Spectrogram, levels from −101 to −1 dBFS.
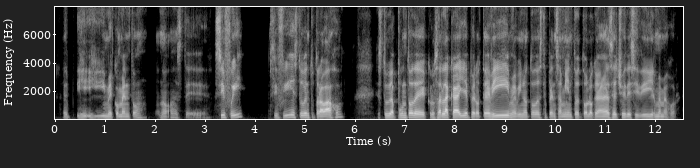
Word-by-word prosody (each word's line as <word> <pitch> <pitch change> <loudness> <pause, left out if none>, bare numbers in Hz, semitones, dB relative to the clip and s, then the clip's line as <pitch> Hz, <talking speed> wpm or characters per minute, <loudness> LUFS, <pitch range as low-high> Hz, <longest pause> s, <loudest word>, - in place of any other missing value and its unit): eh, 115 -1 -13
y 125 0 -8
y - - -4
me 120 -2 -2
comentó, 110 +1 -4 0.5
¿no?, 110 -1 -9
este, 120 - -13
sí 155 - +3
fui 155 +8 -1 0.5
sí 130 - -8
fui, 140 +7 -2
estuve 145 -2 -1
en 140 - -4
tu 120 - -15
trabajo, 130 +12 +3 0.7
estuve 135 0 -2
a - - +5
punto 145 +2 -1
de 130 -4 +4
cruzar 120 +1 -1
la 135 0 +7
calle, 130 +3 +6
pero 115 -5 -3
te 110 0 +2
vi, 145 +4 +4
me 120 -3 -1
vino 125 +2 -5
todo 125 0 -4
este 120 -1 -6
pensamiento 115 +1 -3
de - - -4
todo 125 - -2
lo 120 -1 -2
que 110 - -2
me 105 - +3
habías 115 +3 +2
hecho, 125 +2 -1
y - - -1
decidí 115 -2 -2
irme 115 0 -4
mejor. 105 -1 -10
125 Hz, 195 wpm, -27 LUFS, 115-135 Hz, 0.7 s, la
